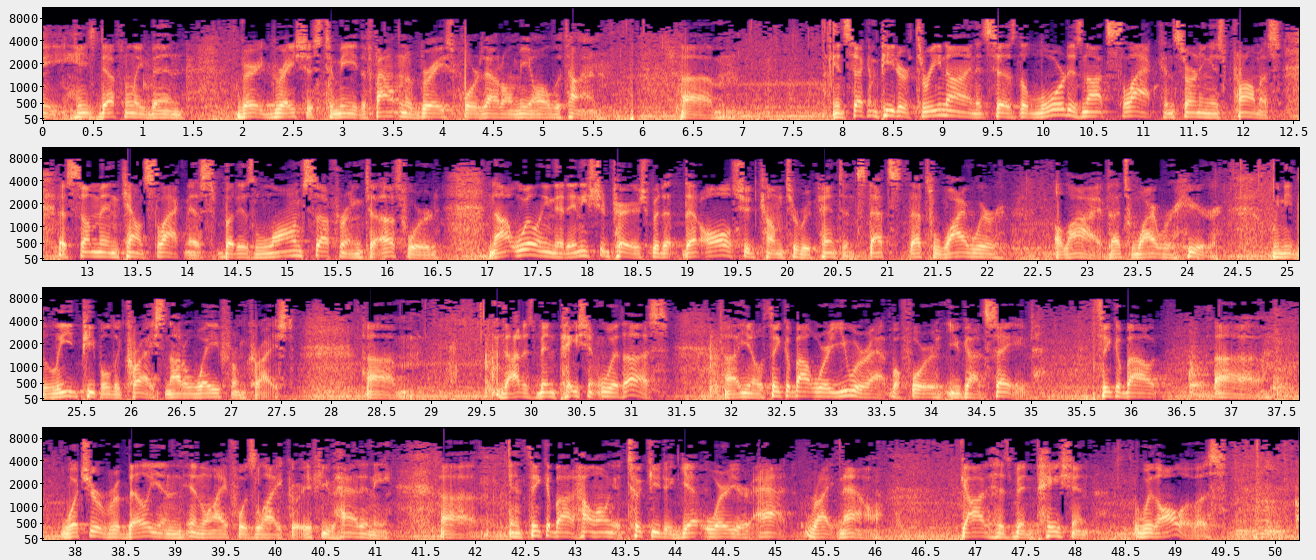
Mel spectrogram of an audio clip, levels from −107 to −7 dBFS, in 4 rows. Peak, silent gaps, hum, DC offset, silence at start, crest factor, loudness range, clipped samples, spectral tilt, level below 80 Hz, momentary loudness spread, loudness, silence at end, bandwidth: 0 dBFS; none; none; under 0.1%; 0 s; 16 dB; 2 LU; under 0.1%; -5.5 dB/octave; -32 dBFS; 7 LU; -17 LUFS; 0 s; 8 kHz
